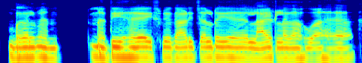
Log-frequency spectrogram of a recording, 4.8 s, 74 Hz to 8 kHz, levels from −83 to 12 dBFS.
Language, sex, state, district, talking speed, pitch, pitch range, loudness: Hindi, male, Bihar, Jamui, 185 wpm, 120 Hz, 115-120 Hz, -16 LUFS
